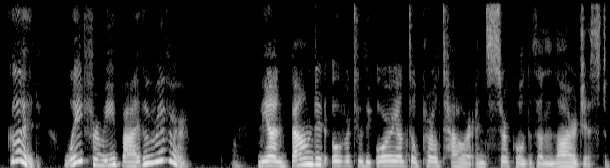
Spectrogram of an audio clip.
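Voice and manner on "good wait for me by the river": put-on high, eager child's voice; little girl voice. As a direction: chirp it like a pleased little girl. Little girl Xingling answers.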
